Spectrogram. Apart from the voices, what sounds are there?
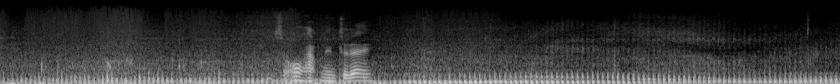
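motorbike passing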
